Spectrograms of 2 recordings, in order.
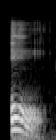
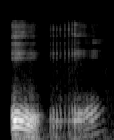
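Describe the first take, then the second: First: It is said with the fourth tone. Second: It is said with the third tone. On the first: "Fourth tone" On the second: "Third tone"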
